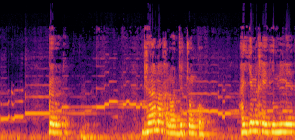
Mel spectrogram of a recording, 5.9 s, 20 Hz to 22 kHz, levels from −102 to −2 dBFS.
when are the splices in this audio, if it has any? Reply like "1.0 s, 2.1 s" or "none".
1.0 s

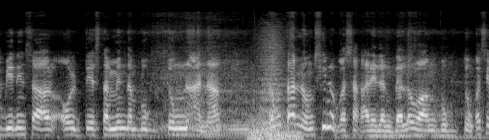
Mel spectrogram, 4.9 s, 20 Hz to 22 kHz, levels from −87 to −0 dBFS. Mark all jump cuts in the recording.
2.5 s

